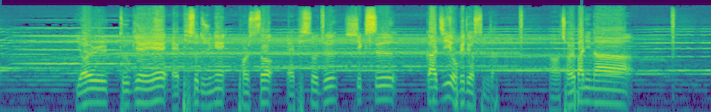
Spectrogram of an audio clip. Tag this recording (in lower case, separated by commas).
speech, music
